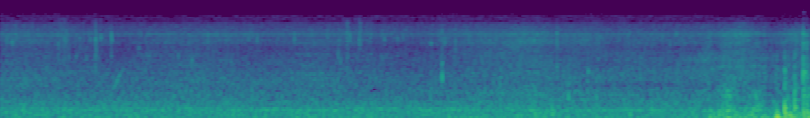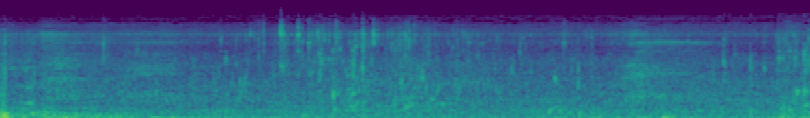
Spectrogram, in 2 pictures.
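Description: Steady rush of Niagara River water with wind on the microphone, one loud thump about four seconds in, and a few small handling knocks.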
